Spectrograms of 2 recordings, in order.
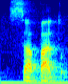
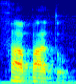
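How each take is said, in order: First: The z is said like an English s. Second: The z is said like an English th. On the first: This is how it is said in Latin America. "just like an S and not like a th" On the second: This is how it is said in Spain. "in Spain, they will say ... they will pronounce like zapato"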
